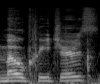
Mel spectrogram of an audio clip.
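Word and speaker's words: Mo' Creatures: get mo creatures cuz you have to say it like that Mo Creatures because that's what it is um but the problem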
